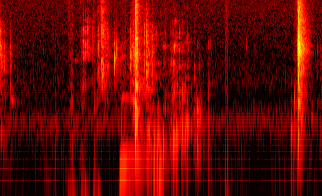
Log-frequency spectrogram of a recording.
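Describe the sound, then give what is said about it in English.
Someone takes a sip of a drink, with a second of soft wet slurping and swallowing noises, followed by a short pause and a single sharp click. “Let me get a sip real quick.”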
